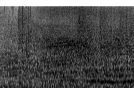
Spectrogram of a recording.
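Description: Drag car engine revving hard, its pitch rising and falling.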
